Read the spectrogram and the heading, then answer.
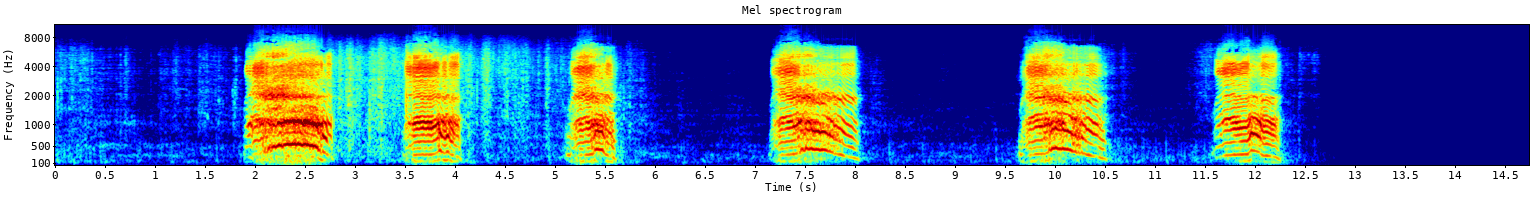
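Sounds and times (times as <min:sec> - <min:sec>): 
goat bleating: 0:01.9 - 0:02.8, 0:03.5 - 0:04.2, 0:05.1 - 0:05.7, 0:07.2 - 0:08.2, 0:09.7 - 0:10.6, 0:11.6 - 0:12.4.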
